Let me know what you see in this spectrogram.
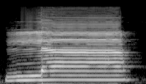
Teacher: लाम के ऊपर ज़बर, आगे अलिफ खाली है, ये अलिफ मद्दा है, इसको एक अलिफ की मिकदार खींचकर पढ़ेंगे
